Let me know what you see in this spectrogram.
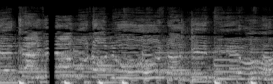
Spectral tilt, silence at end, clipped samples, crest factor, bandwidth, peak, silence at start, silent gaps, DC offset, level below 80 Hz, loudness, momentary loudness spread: -5 dB/octave; 0 s; under 0.1%; 16 dB; 16 kHz; -2 dBFS; 0 s; none; under 0.1%; -22 dBFS; -20 LUFS; 3 LU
